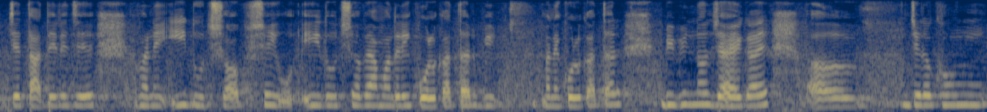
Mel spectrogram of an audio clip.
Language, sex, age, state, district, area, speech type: Bengali, female, 18-30, West Bengal, Kolkata, urban, spontaneous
